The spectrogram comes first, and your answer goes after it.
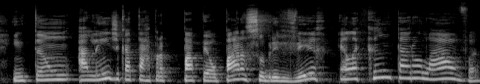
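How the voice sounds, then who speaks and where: A woman speaks in a somewhat breathy voice. Her pace is fairly slow. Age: 30s. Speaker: singer-songwriter and teacher. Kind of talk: documentary interview.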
